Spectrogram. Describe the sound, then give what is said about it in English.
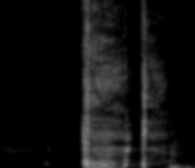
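A loud cough from a speaker with a tickle in the throat, in two quick harsh bursts, the second followed by a brief raspy tail, with no talking around it. “Returning back, I'm sorry for my cough.”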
